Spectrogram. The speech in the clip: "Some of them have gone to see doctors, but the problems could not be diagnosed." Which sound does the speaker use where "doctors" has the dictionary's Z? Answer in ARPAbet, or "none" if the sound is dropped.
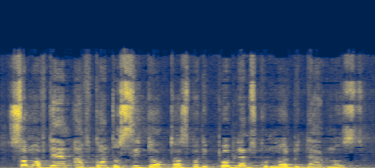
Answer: S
